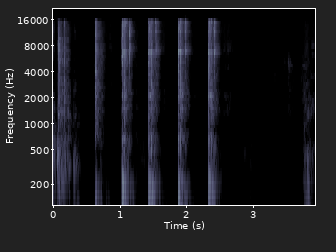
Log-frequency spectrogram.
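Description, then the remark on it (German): Six sharp mouse button clicks in a quick, steady run, then a pause and one more click. No voices. “Also, wenn ich abuse, dann klingt es ungefähr so.”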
